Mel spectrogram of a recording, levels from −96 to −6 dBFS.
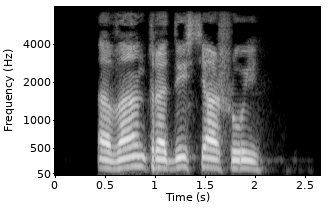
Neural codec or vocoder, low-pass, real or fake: codec, 16 kHz in and 24 kHz out, 1 kbps, XY-Tokenizer; 7.2 kHz; fake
